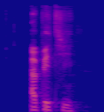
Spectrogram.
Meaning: plural of appétit
- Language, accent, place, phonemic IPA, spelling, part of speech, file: French, France, Lyon, /a.pe.ti/, appétits, noun, LL-Q150 (fra)-appétits.wav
